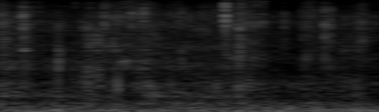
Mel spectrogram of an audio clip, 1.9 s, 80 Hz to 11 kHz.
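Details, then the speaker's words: Vissani HVBC31ST beverage cooler that isn't cooling and clicks: shaking the compressor's start device produces a faint loose rattle of broken internals. It still tests good on the meter but needs replacing. "all right so we're going to shake this up again that is not good even if it's testing good it's not"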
